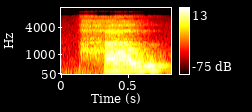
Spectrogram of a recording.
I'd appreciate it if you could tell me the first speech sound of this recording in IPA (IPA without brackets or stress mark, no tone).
h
